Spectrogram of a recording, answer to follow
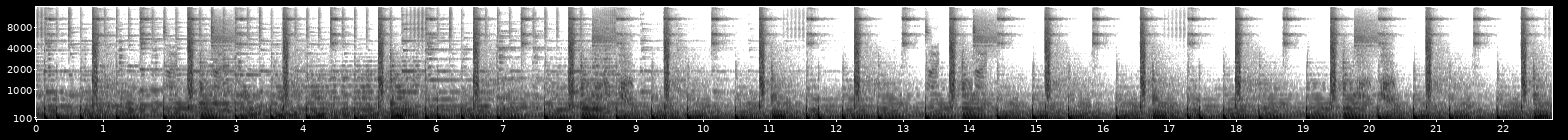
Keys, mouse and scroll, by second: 7.1-12.1 middle drag, 12.6-14.3 middle drag, 15.1 KP_7, 15.5 scroll up 1, 15.8-17.1 middle drag, 17.1-18.9 drag, 18.4 Tab, 18.9-20.7 middle drag, 21.6-22.7 drag, 22.6-22.7 right drag.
